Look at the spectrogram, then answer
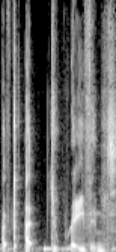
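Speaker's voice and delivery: breathy, very hushed, barely above a whisper. Doing an impression of a politician in a mock debate: RFK Jr. impression. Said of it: "That's such a good impression".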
